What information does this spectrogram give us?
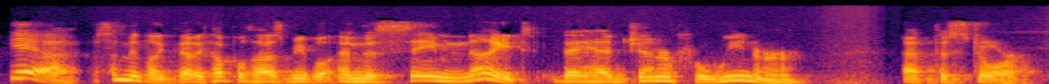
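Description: A man's voice: on the high side, sing-song, brisk, a little mellow, husky. Self-deprecating middle-aged man, slightly muffled audio. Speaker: novelist guest. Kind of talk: casual interview chat with anecdotes.

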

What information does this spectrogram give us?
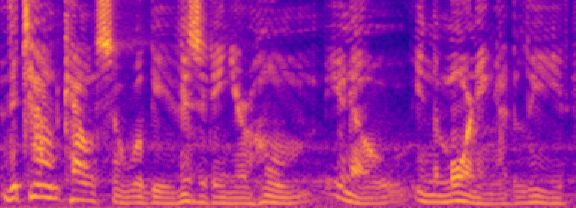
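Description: An actor playing a creepy, menacing male town elder who speaks in a slow, insinuating way. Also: sits low, animated, dark tone, slight background noise.

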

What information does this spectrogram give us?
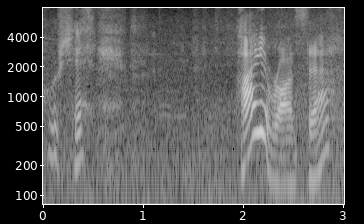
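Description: An actor playing a wisecracking ghost sidekick in an audio drama, with a folksy, slangy, theatrical way of talking. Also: male voice, sits high, huge pitch swings, extremely slow, heavily acted. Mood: surprised, folksy. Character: wisecracking ghost sidekick, folksy, eerie male street buddy. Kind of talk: audio fiction acting. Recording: loud music under the voice.

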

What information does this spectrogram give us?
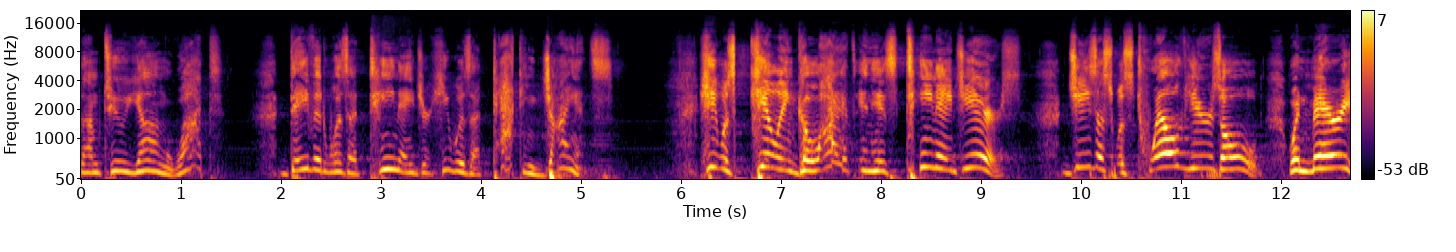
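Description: A man in his forties preaching a sermon as pastor, with call-and-response asides, swinging from loud urging to soft speech. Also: high voice. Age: 40s.

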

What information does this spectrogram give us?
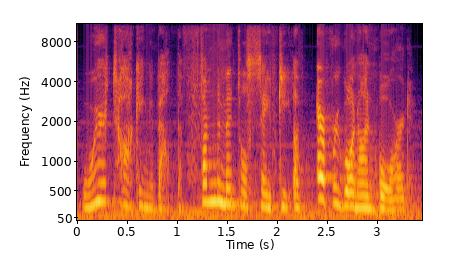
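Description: Combative skeptic woman, played by an actress, animated and high-pitched, audio fiction with light music underneath. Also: fast, natural voice. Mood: indignant. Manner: argumentative, sarcastic, emphatic. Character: combative, skeptical woman marine biologist, indignant and outspoken. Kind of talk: audio fiction drama acting.

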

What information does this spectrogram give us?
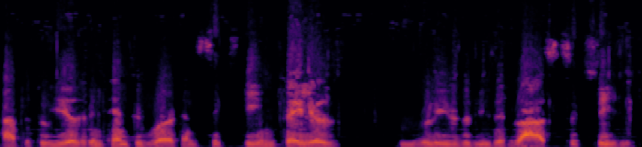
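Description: An actor playing a sinister, courteous doctor who narrates a horror radio drama in a measured, ominous, theatrical way. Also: male voice, low-pitched, breathy edge. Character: sinister, courteous doctor host reading a secret journal. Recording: muffled old radio recording with music.

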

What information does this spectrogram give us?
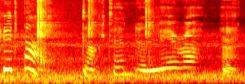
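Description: A woman's voice: mid-range voice, huge pitch swings, slow, full character voice. A woman voicing a formal, literal-minded, unflappable medical computer in a science fiction audio drama. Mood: procedural, insistent. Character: polite, literal-minded female medical ward computer assistant. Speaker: actor in a fiction podcast. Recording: clear background ambient noise.

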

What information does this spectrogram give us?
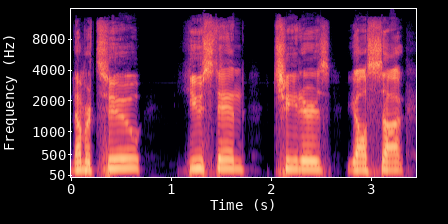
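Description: A man's voice: high voice, flat delivery, slow, clear, resonant tone, no room sound, clean studio sound. A young man in a casual sports chat, bluntly listing teams he hates.

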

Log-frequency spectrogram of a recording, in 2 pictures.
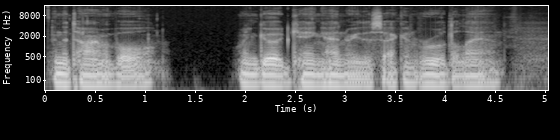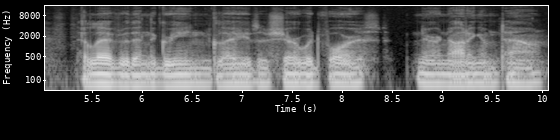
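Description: A man hosting a sleep podcast and reading a bedtime story softly, slowly and soothingly, while he is losing his voice. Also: extremely low pitch, husky, no echo, studio quality. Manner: slow, gentle and soothing. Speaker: sleep podcast host and reader. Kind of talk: soft bedtime story narration. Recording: faint music behind.

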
